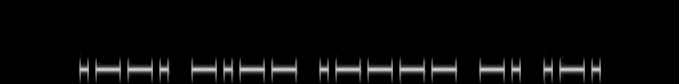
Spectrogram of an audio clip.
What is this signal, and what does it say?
Morse code, heard as a keyed tone, about 15 wpm, 700 Hz. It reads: PY1NR
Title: DXCC-100 Call Signs - 5 Characters - 15wpm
